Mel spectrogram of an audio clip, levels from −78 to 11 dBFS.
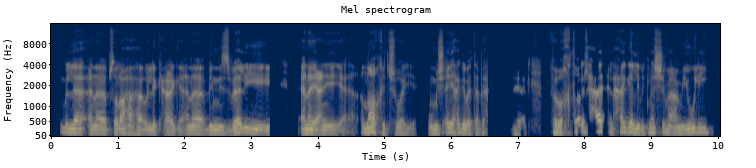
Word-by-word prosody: لأ. 130 -3 +2
أنا 115 -1 +1
بصراحة 120 +1 0
هاقول 115 0 -1
لك 110 -1 -2
حاجة. 105 +2 -2
أنا 115 0 +1
بالنسبة 115 +2 +1
لي 130 -5 +2 0.5
أنا 130 0 +6
يعني 120 0 +2 0.4
ناقد 145 -3 +2
شوية 105 -4 -6 0.2
ومش 115 +2 -1
أي 145 -1 +2
حاجة 135 -1 0
باتابعها 120 0 -4 0.4
يعني. 100 -2 -11 0.3
فباختار 130 +8 -1
الحا 175 +1 +2
الحاجة 155 -2 0
اللي 130 -2 +3
بتمشّي 135 +3 -1
مع 115 -4 -2
ميولي 140 +4 0
120 Hz, 150 wpm, -24 LUFS, 115-135 Hz, 0.5 s, أنا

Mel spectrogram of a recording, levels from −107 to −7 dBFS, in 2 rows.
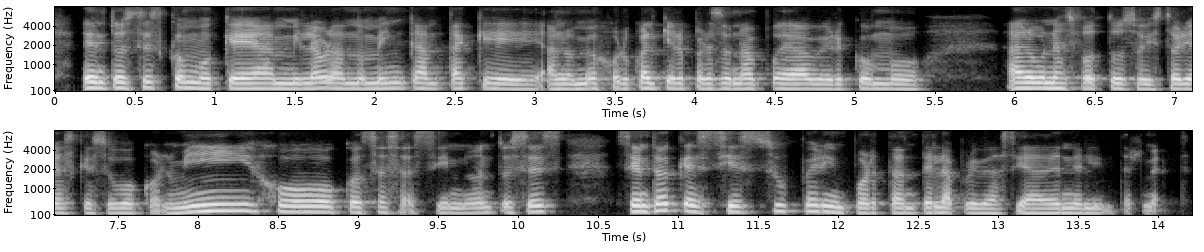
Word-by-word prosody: Entonces 195 +1 +2
como 180 -2 +1
que 175 0 +5
a 175 0 +2
mí 175 0 +2
la 180 +1 +2
verdad, 185 -2 +2
no 175 0 0
me 180 +1 0
encanta 180 -1 -3
que 165 -3 0
a 165 - -2
lo 165 0 +1
mejor 170 0 -1
cualquier 180 -1 +1
persona 170 -1 0
pueda 170 -1 +3
ver 165 0 0
como, 165 -2 -1 0.5
algunas 185 -1 +4
fotos 170 -1 -1
o - - +2
historias 165 +1 0
que 165 - -7
subo 160 +1 -3
con 160 - -6
mi 225 +6 +4
hijo, 195 -4 +1
cosas 180 -1 -4
así, - - -8
¿no?, 160 0 -4
entonces, 200 +4 -4 0.3
siento 235 +4 +3
que 225 -4 +2
sí 200 - -4
es 195 0 -2
superimportante 175 -7 -2
la 175 - -1
privacidad 155 -1 -2
en 160 +1 0
el 160 0 -2
Internet. - - -11
175 Hz, 175 wpm, -23 LUFS, 165-190 Hz, 0.5 s, que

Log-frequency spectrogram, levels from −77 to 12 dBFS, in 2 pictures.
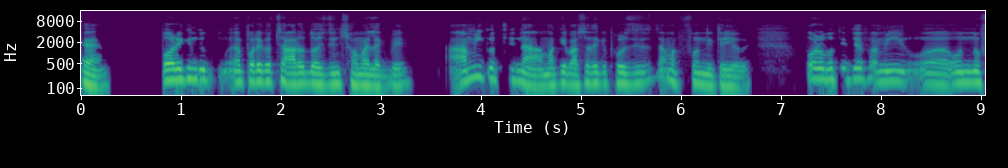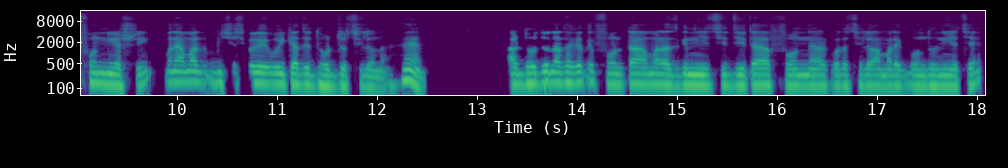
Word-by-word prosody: হ্যাঁ। 125 -6 +5 0.6
পরে 170 +1 +8
কিন্তু 175 -2 +3 0.3
অ্যা 155 - +2
পরে 155 0 +5
কচ্ছে 155 -1 +1
আরও 135 +1 +5
১০ 130 -1 +5
দিন 135 0 +2
সময় 125 -1 +3
লাগবে। 115 +2 -2 0.7
আমি 195 +6 +1
কচ্ছি, 180 -1 -3
"না। 140 - +4
আমাকে 125 +3 0
বাসা 125 +3 0
থেকে 135 -1 -1
ফোর্স 140 -2 +3
দিতেছে 140 +5 -4
যে - - -7
আমাকে 145 -5 -2
ফোন 140 -2 0
নিতেই 115 -1 0
হবে।" 105 0 -6 0.6
পরবর্তীতে 180 0 +1
আমি 155 +1 +1 0.3
অ্যা 135 - -2 0.3
অন্য 150 +1 +2 0.2
ফোন 140 -2 0
নিয়ে 130 -1 +3
আসছি। 120 +1 -7 0.3
মানে 150 0 0
আমার 150 0 +1 0.2
বিশেষ 140 0 -6
করে 140 -1 +3 0.2
ওই 130 - +3
কাজে 125 -1 +2
ধৈর্য 115 0 0 0.2
ছিল 115 - -6
না, 100 - -9 0.2
হ্যাঁ? 165 -8 +4 0.9
আর 130 - +3
ধৈর্য 135 +1 +2
না - - +3
থাকাতে 145 +2 0
ফোন 130 -1 -2
টা 130 - +3
আমার 130 0 0
আজকে 120 +1 -2
নিয়েছি, 120 0 +1
যেটা 120 +1 +1 0.2
ফোন 120 0 -2
নেওয়ার 120 0 -1
কথা 120 0 -3
ছিল 120 - -5
আমার 115 0 -2
এক 110 - -7
বন্ধু 115 0 -1
নিয়েছে। 115 +1 -1
130 Hz, 195 wpm, -20 LUFS, 120-150 Hz, 0.9 s, পরে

